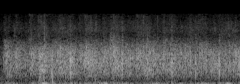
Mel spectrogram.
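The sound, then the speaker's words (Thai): An audience breaks into steady applause, a dense, even wash of many hands clapping at a fairly loud level throughout, with no voices standing out above it, applauding the attendees from the western region. “ไม่เพียงเท่านั้นนะคะวันนี้เรายังมีพี่น้องจากทางภาคตะวันตกค่ะขอเสียงตบมือให้พี่น้องจากภาคตะวันตกด้วยค่ะ”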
